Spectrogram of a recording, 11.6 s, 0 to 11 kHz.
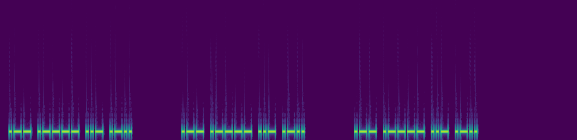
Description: Morse code, heard as a keyed tone, about 25 wpm, 700 Hz. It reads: W1UL W1UL W1UL
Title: USA Call Signs - 4 Characters - Repeated 3x - 25wpm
